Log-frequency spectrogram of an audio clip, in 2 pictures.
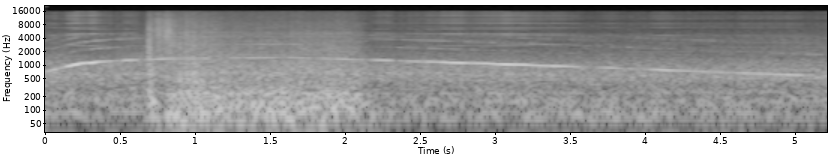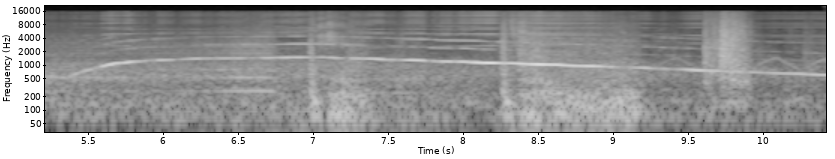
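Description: A heavy truck engine revs up and drops in pitch as gears shift.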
